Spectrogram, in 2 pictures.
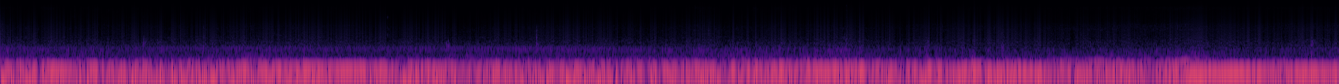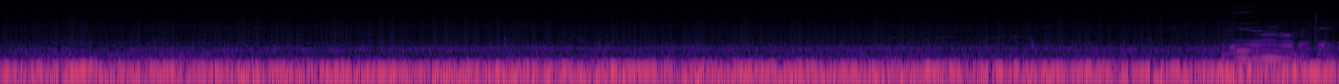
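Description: Steady low rumble of an off-road vehicle's engine and tyres as it crawls slowly up a rough dirt and gravel track.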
